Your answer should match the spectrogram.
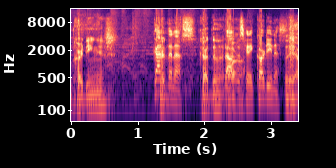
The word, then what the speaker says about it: Cardenas: how do you say your last name cardinus cardas card just kid cardinus what uh what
